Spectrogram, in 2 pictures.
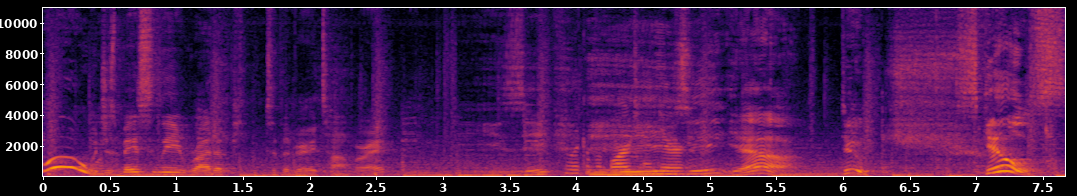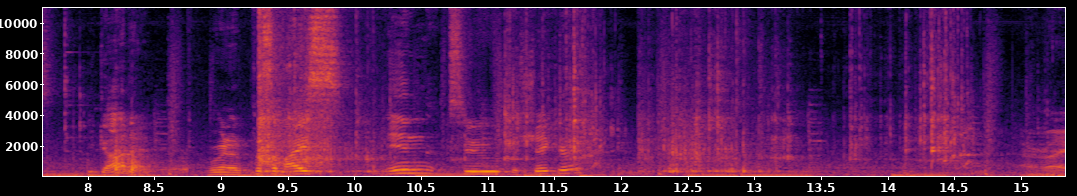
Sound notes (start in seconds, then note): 6.4 Megan exhales heavily; 10.6 ice rattles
